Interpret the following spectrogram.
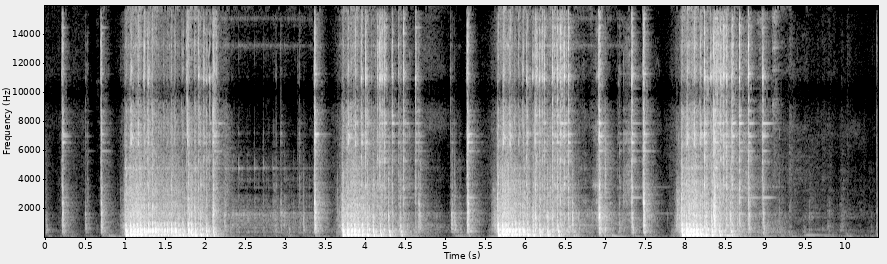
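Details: Homelite Super 1050 chainsaw, last run about six months ago and with a crunchy carburetor diaphragm, started on choke: four short bursts of firing that cut out abruptly each time, as if starving for fuel.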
